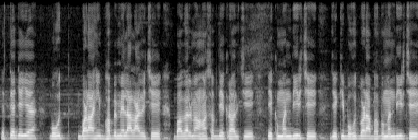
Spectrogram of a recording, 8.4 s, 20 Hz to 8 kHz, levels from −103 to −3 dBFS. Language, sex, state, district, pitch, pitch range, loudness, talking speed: Maithili, male, Bihar, Madhepura, 145 Hz, 135-150 Hz, -17 LUFS, 185 wpm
